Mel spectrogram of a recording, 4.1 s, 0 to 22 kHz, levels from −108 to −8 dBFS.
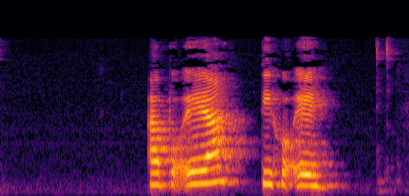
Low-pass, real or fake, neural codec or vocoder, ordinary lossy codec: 9.9 kHz; fake; vocoder, 22.05 kHz, 80 mel bands, Vocos; MP3, 64 kbps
